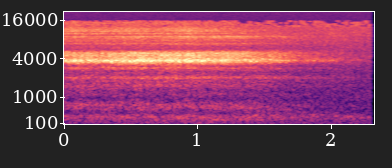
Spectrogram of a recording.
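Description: Near silence, with one faint, slow exhale of breath that fades out near the end.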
